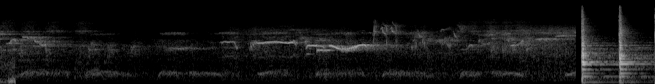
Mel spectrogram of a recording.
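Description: Small birds chirping and calling, with a run of short warbled whistles in the middle. About six seconds in, music cuts in abruptly with sharp percussive hits.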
